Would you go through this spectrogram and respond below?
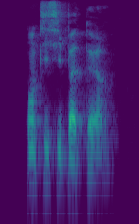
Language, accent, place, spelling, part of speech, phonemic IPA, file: French, France, Lyon, anticipateur, adjective, /ɑ̃.ti.si.pa.tœʁ/, LL-Q150 (fra)-anticipateur.wav
- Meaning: anticipatory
